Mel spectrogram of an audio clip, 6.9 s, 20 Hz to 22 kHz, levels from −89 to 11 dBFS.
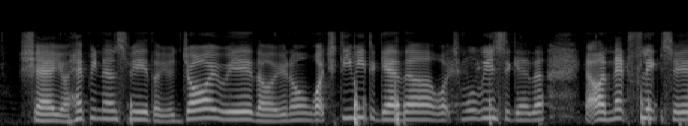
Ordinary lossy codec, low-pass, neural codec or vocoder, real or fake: none; none; none; real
